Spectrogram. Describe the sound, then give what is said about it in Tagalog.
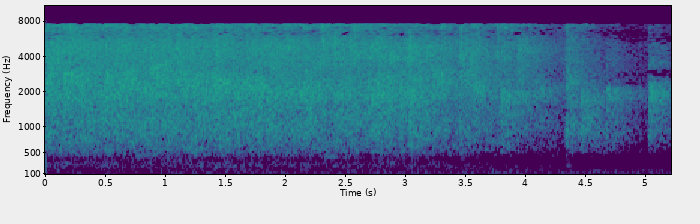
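A church audience applauds during a Filipino worship service, the clapping a dense, continuous wash of many hands that holds steady and thins slightly near the end. “Pwede bang palakpakan natin ng Panginoon?”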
